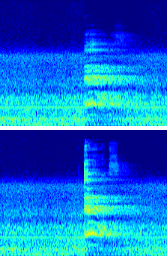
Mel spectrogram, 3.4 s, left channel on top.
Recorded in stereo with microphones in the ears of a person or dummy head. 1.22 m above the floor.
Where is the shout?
80° right, 4 m; by 2.6 s 70° right (ahead or behind), 5 m.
